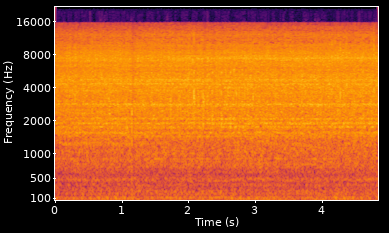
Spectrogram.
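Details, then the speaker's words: 1973 Dodge Dart V8 with misfire, lifter noise gone after warming: steady, slightly lumpy idle that dips when this plug lead is pulled, so this cylinder fires; neighboring number seven sparks but shows no change, suspected dead with six. "it's definitely affecting it right there that one"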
